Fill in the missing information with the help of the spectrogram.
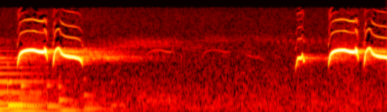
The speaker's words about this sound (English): Well, they use whistle, for example, to describe the sound of an olive-sided flycatcher.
